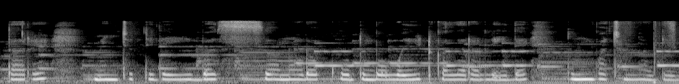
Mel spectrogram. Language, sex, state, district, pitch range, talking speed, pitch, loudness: Kannada, male, Karnataka, Mysore, 220-235 Hz, 115 wpm, 225 Hz, -14 LUFS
